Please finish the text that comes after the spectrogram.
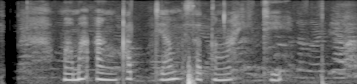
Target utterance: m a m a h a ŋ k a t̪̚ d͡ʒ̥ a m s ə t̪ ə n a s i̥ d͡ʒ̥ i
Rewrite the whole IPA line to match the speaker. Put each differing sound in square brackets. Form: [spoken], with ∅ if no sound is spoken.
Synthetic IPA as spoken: m a m a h a ŋ k a t̪̚ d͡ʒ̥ a m s ə t̪ ə [ŋ] a [h] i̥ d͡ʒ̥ i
